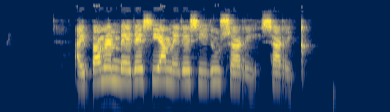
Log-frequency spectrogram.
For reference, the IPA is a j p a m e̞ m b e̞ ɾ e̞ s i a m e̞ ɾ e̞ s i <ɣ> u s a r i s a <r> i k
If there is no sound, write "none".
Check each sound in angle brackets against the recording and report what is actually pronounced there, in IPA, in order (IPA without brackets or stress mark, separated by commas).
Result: ð, r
